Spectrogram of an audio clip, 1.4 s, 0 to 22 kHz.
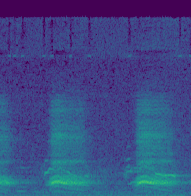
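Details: Common ravens in Cheseboro and Palo Comado Canyon, Agoura Hills, California, 15 February 2025, give two harsh, hoarse calls, each about a third of a second and roughly half a second apart, apparently reacting to foxes nearby.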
